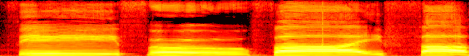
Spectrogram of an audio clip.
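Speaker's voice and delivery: huge, deep rumbling bellow, very loud, very slow. Reading a story about Jack, the narrator voices something above his head in a big, deep voice. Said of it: "a big, deep voice, a rumbling thing".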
